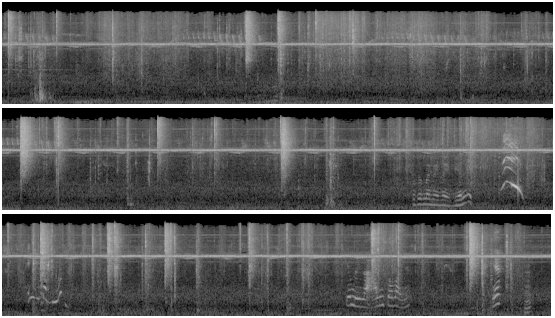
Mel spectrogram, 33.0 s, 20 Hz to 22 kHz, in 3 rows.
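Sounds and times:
sticks and leaves rustling: 0.0s - 32.5s
insects droning: 0.0s - 33.0s
twigs snapping: 16.5s - 17.0s, 26.8s - 28.2s, 31.3s - 32.3s.

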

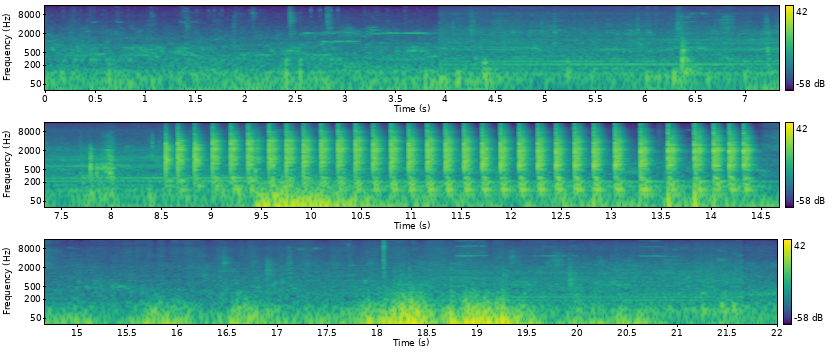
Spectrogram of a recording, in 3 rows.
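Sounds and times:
hammer rapping on wood: 8.5s - 14.5s.

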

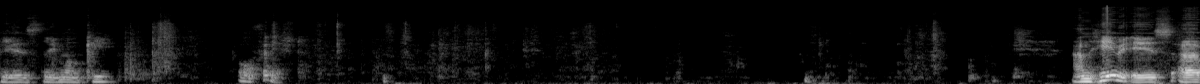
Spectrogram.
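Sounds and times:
tissue paper rustling and crackling: 2.9s - 6.3s.

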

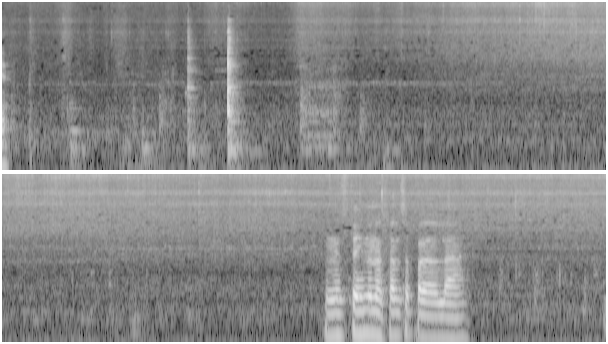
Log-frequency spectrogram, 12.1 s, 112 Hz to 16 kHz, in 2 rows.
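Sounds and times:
steak sizzling: 2.3s - 12.0s.

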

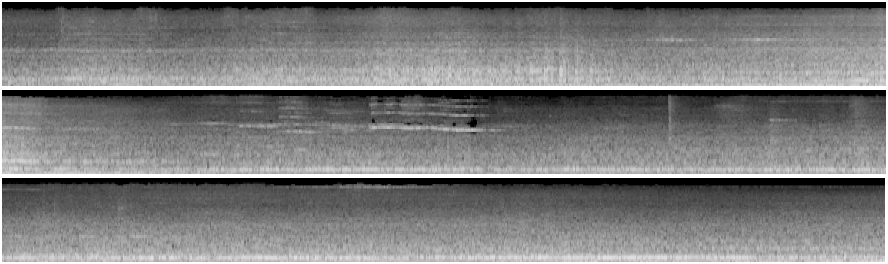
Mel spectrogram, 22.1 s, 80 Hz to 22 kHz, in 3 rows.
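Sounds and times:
subway train running hum: 0.0s - 22.0s
high wheel squeals: 5.4s - 7.8s, 8.6s - 11.8s.

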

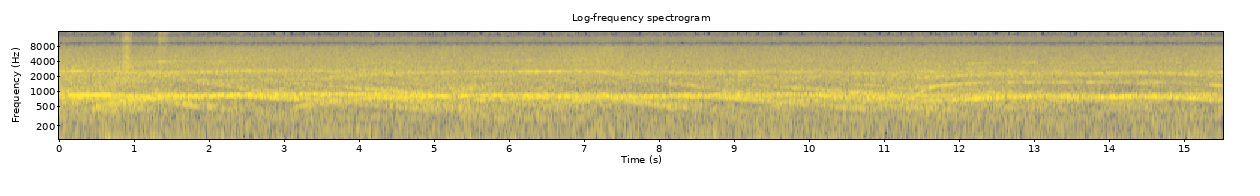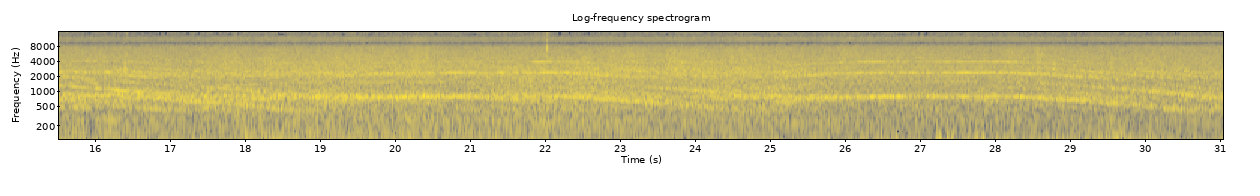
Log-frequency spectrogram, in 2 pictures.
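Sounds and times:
fire engine sirens wailing: 0.0s - 31.0s.

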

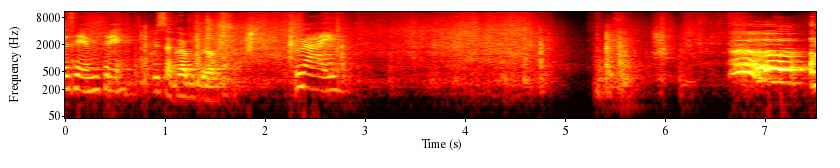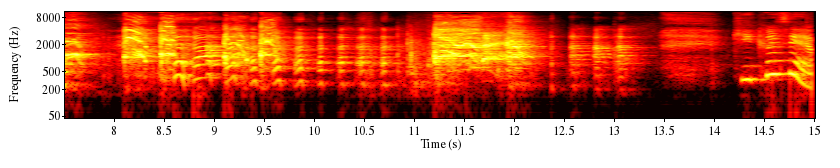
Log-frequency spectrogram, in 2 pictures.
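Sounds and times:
packaging rustling and clattering: 0.0s - 6.7s
excited squeals and laughter: 11.4s - 13.2s.

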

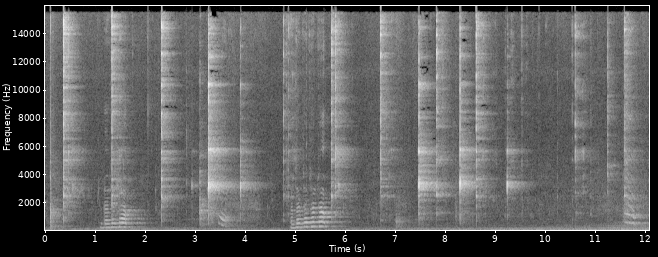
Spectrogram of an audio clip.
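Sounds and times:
low steady hum: 0.0s - 12.0s
metal spoon clinking ceramic bowl: 0.3s - 1.5s, 2.3s - 5.0s, 5.7s - 9.8s, 10.5s - 12.0s.

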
